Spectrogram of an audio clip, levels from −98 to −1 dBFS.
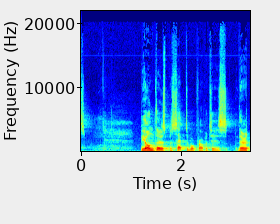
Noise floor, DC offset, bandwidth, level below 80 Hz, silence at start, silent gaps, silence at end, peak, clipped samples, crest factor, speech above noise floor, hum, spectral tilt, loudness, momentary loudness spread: -56 dBFS; under 0.1%; 16 kHz; -58 dBFS; 0 s; none; 0 s; -4 dBFS; under 0.1%; 20 dB; 35 dB; none; -6.5 dB/octave; -21 LUFS; 14 LU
